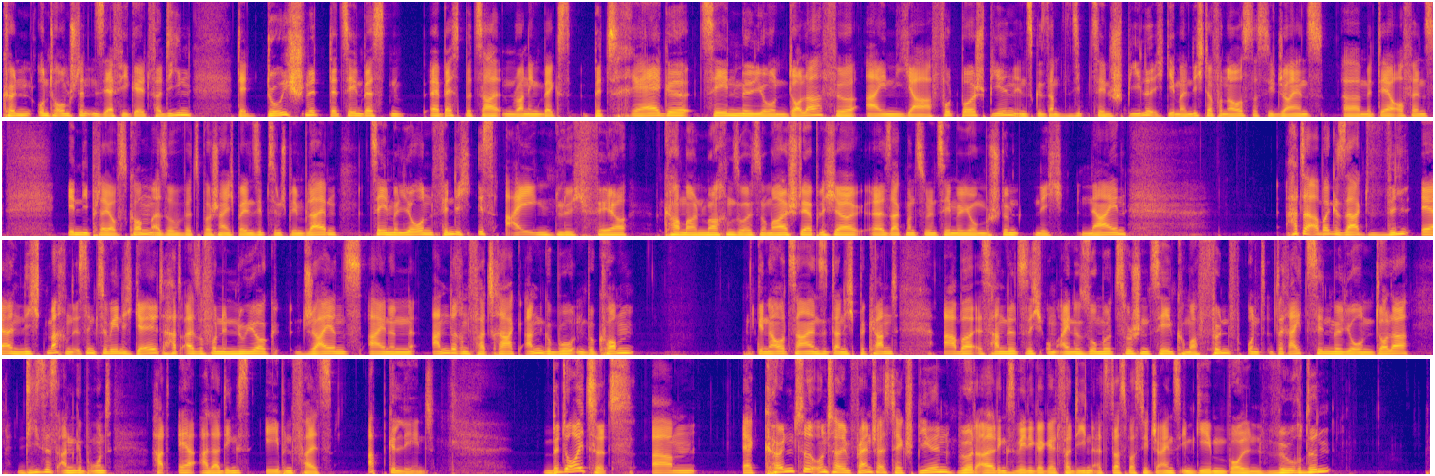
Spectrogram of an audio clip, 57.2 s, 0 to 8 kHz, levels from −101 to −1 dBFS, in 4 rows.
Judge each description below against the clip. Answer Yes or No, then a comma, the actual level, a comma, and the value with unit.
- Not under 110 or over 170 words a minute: Yes, average, 155 wpm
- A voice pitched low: Yes, low, 115 Hz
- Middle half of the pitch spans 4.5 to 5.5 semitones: No, average, 3.1 semitones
